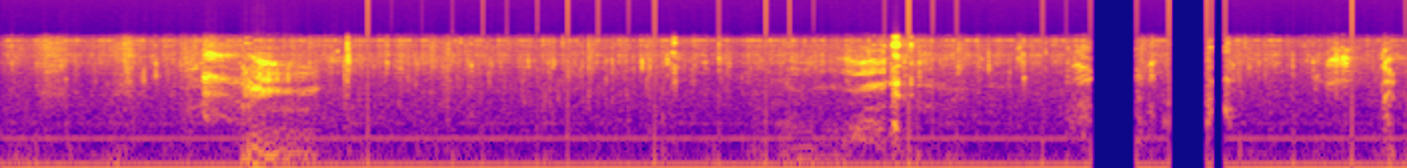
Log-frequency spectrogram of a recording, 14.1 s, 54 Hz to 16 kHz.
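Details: Wild boar sniffing, recorded 12 December 2012 at 16:39: two bursts of breathy, snuffling snorts around the second and ninth seconds, heard over a steady low electrical hum, with brief dropouts of silence near the end.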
